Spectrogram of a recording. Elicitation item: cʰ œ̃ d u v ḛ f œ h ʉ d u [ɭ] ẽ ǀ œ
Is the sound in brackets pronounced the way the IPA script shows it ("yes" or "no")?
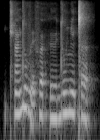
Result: no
